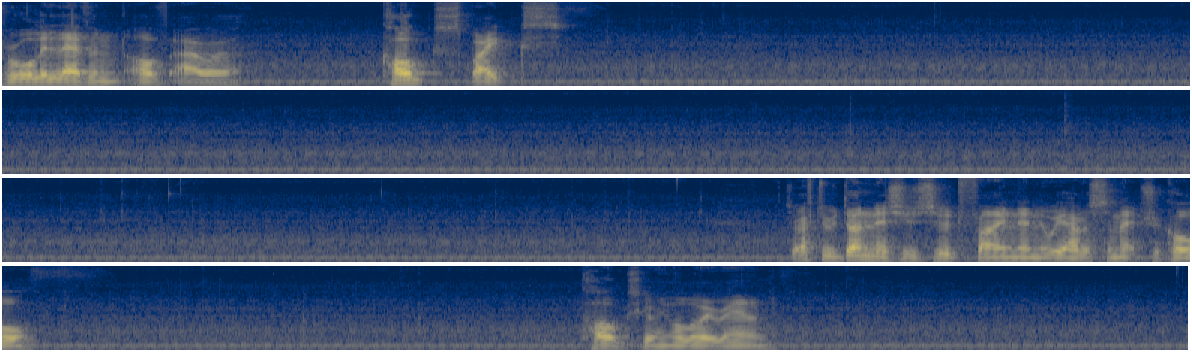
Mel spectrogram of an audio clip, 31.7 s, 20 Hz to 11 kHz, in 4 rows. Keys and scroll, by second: 3.8-5.1 typing, 13.6 typing, 15.0-16.9 typing, 18.9-20.3 typing, 23.9-25.4 typing, 28.4-29.7 typing.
